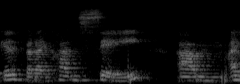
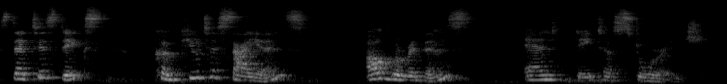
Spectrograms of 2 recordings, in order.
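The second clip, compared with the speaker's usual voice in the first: speaking slower, a little to much slower pace; 3 semitones higher than usual. Speaker listing topics for viewers to write down, speaking a little slower. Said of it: "I'm going to speak a little bit slower".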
